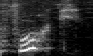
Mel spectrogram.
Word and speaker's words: Furchi: Estou aqui com a minha querida Camila, se pronuncia Furk? Furk, isso mesmo.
